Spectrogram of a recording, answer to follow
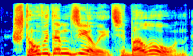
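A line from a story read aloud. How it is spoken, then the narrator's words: Sudden exclamation. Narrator (Russian): вдруг воскликнул старший писарь Ванок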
